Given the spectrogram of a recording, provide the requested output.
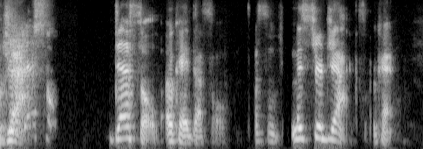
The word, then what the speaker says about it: Dessel: Dessel Jax. Dessel.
